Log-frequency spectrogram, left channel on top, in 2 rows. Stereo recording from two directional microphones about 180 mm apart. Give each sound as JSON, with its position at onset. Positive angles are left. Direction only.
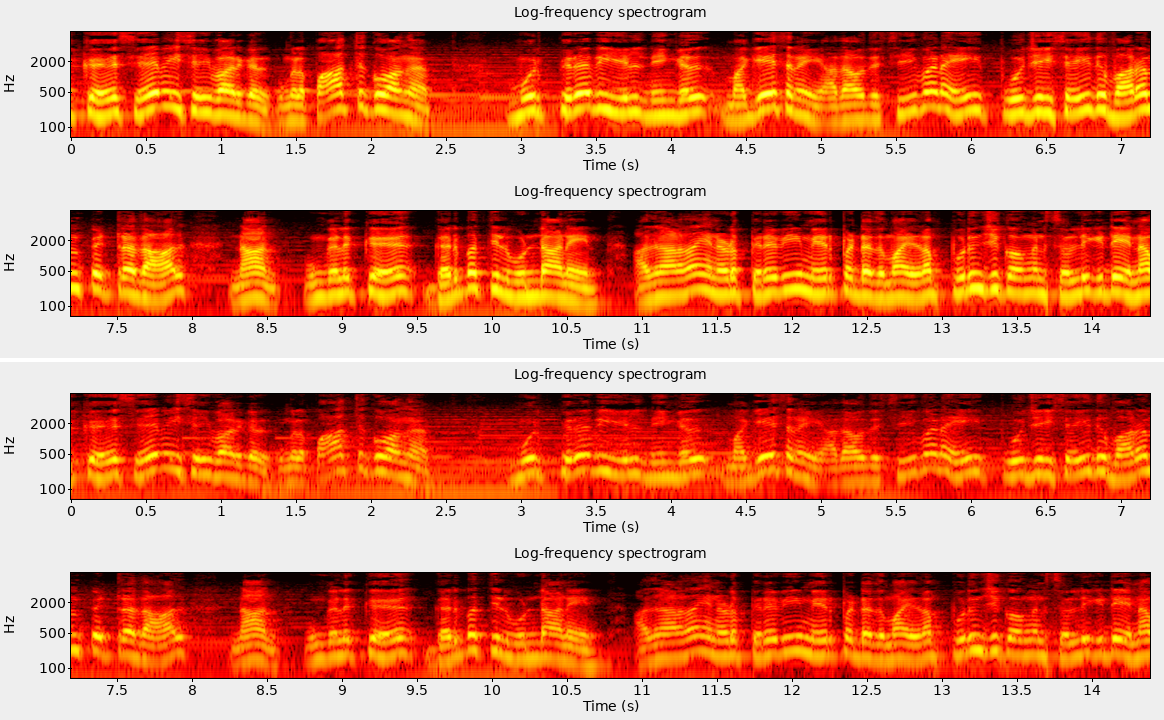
{"t": 0.1, "sound": "speech", "side_deg": 20}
